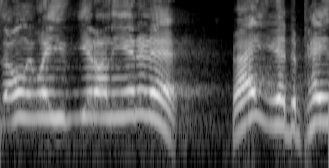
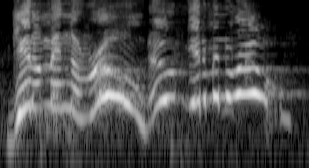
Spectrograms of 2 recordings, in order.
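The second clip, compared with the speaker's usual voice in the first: excited urging; 11 semitones higher than usual. Real, not acted. Urging dealers to recruit.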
